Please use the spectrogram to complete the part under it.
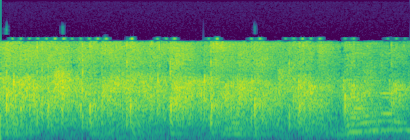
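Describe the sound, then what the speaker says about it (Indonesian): An audience at a startup weekend event breaks into loud, sustained applause, with dense clapping filling the whole stretch. "Tepuk tangan buat Imam."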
